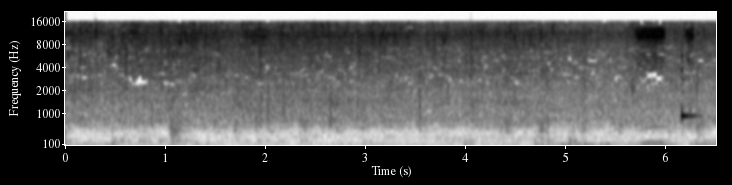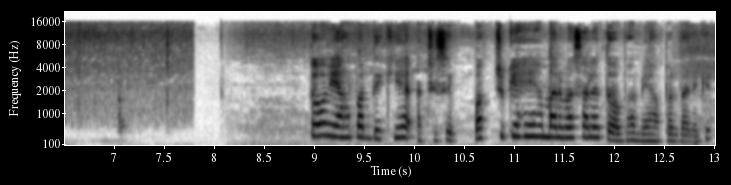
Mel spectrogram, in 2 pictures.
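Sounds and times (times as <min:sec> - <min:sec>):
onions sizzling in hot oil: 0:00.0 - 0:10.3.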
